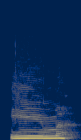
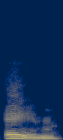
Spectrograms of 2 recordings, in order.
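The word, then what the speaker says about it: אם: now we go from IM or sorry aim which would be the proper pronunciation of of mother in the in the ancient pictographic Hebrew um we have a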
